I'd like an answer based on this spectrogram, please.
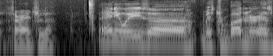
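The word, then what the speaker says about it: Tyrantula: in human condition tarantula but tarantula is spelled with y t y r a n t u l a so tarantula anyways uh mr butler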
